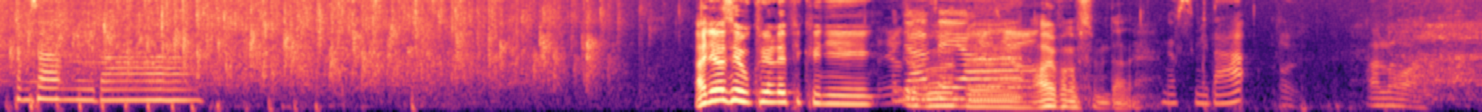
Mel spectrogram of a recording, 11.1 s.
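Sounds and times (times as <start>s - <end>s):
audience applause: 0.0s - 5.2s
speech: 0.1s - 1.6s, 5.2s - 11.0s
laughter: 10.4s - 11.1s.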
